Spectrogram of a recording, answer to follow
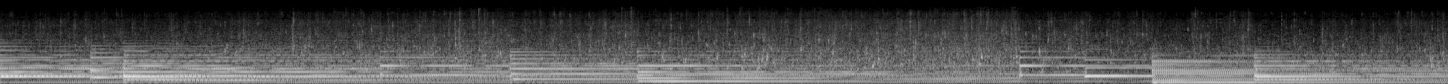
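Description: Lo-fi instrumental music: soft sustained chords that change every few seconds, over a steady hiss.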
